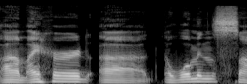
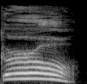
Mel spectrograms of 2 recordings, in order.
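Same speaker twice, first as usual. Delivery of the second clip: high, loud, furious shout. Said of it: "furious voice going".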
